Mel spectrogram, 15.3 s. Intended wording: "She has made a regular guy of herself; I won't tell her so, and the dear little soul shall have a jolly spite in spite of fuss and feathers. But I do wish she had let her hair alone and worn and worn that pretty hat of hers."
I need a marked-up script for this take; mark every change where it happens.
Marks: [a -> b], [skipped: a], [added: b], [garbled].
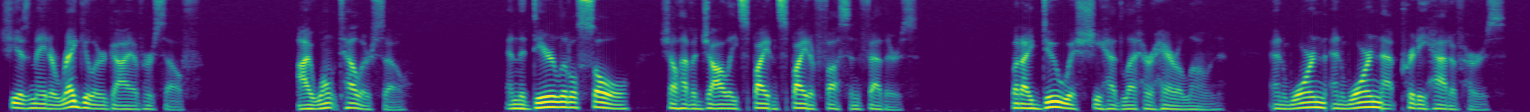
"She has made a regular guy of herself; I won't tell her so, and the dear little soul shall have a jolly spite in spite of fuss and feathers. But I do wish she had let her hair alone and worn and worn that pretty hat of hers."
